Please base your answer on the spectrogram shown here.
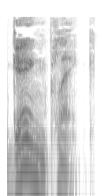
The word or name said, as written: gangplank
